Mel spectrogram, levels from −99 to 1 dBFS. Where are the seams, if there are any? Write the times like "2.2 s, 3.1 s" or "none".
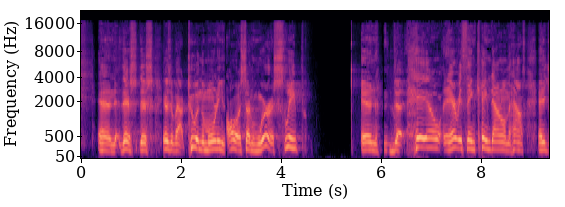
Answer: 2.9 s, 6.0 s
